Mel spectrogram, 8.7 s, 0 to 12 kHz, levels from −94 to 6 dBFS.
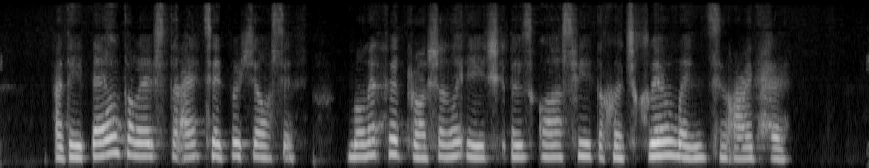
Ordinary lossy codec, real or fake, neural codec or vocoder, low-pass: MP3, 96 kbps; fake; codec, 24 kHz, 0.9 kbps, WavTokenizer, medium music audio release; 10.8 kHz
